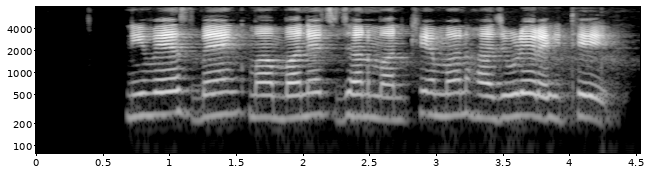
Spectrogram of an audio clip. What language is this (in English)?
Chhattisgarhi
